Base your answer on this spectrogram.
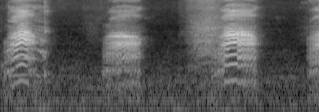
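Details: Hungry domestic cat meowing for food: four loud, harmonic meows about a second apart, each rising then falling, with quiet gaps between them.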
